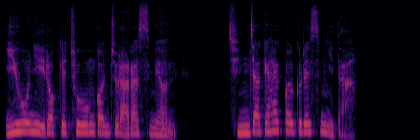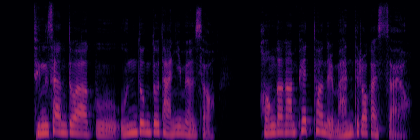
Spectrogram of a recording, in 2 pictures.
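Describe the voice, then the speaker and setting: A woman narrates a first-person tale in the manner of story radio. Her delivery is steady and conversational at a middle pitch, carrying the listener along line by line. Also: moderate pace.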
